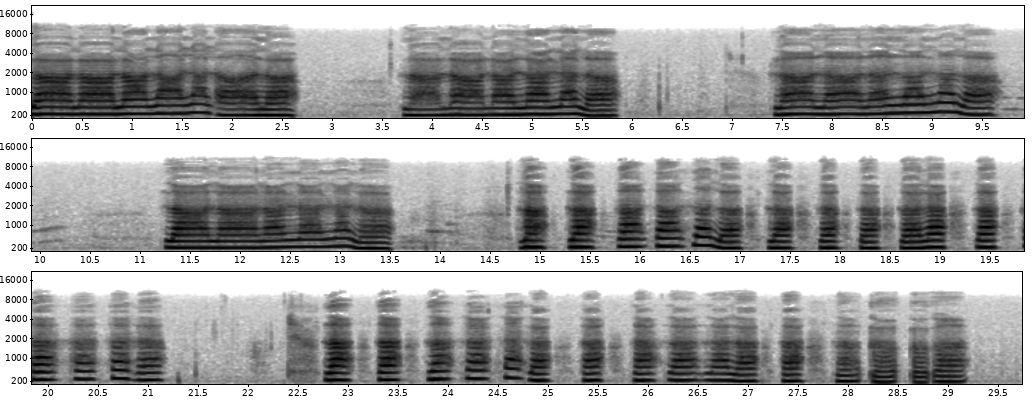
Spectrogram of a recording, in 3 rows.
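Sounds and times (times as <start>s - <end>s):
person singing la la la: 0.0s - 2.7s, 3.6s - 6.0s, 7.4s - 9.9s, 11.2s - 13.6s, 14.6s - 21.3s, 22.4s - 29.3s.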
